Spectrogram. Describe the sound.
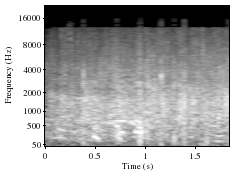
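Steady, dense audience applause, many hands clapping at once in a continuous rattling wash, with some voices mixed underneath.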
